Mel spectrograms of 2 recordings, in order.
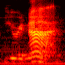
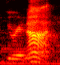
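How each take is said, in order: First: The first two words merge into one syllable. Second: The same.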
